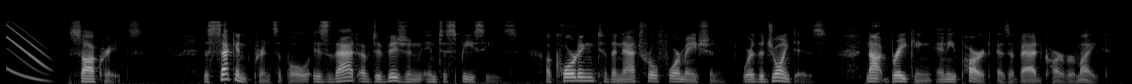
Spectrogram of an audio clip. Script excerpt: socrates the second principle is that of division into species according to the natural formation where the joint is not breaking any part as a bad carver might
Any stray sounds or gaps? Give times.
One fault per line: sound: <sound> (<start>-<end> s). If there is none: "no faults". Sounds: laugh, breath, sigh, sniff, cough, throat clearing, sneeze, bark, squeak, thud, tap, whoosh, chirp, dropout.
sound: chirp (0.1-0.6 s)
